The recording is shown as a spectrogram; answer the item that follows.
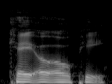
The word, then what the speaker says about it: coupe: So the pronunciation is coupe, Koop, and if it has the accent, is there not an AY on the end?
